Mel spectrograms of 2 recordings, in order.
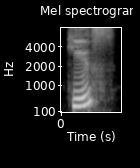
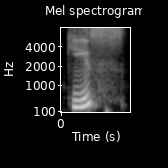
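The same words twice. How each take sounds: Both takes have the same delivery.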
